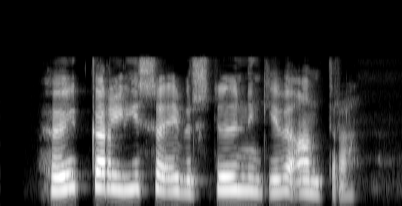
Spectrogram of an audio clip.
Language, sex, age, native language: Icelandic, female, 40-49, Icelandic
